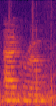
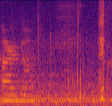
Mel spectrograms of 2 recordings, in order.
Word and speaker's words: Agro: nitpicking your pronunciation of the horse's name saying that it's Agro not Argo oh is it Agro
